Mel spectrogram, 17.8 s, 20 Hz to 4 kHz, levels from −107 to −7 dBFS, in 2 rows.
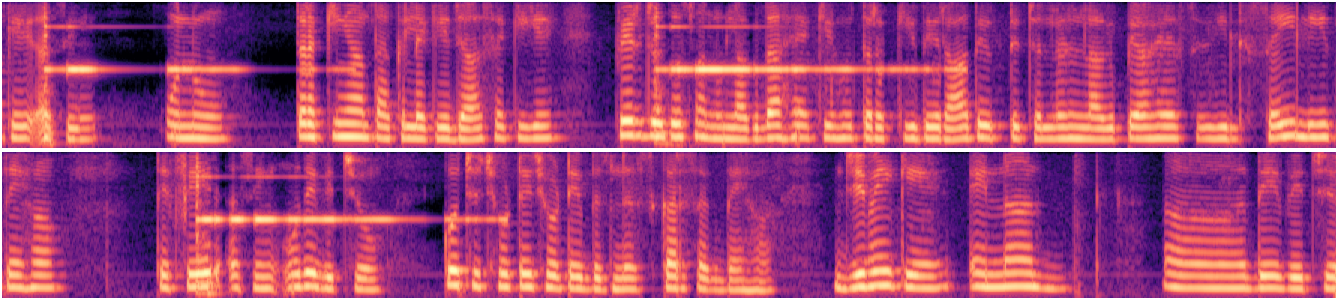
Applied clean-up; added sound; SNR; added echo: neural mask model RNNoise.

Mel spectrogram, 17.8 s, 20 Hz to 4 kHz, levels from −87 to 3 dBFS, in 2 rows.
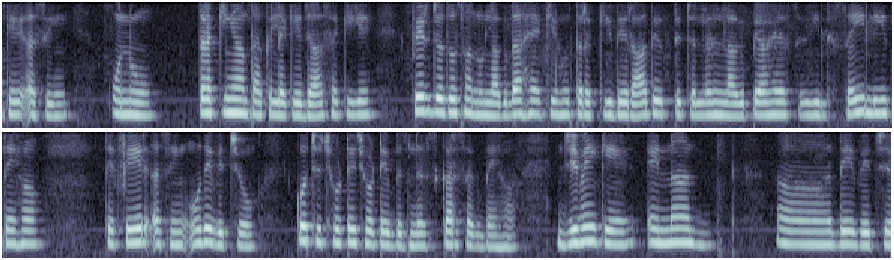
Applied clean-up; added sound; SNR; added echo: none; none; none; none.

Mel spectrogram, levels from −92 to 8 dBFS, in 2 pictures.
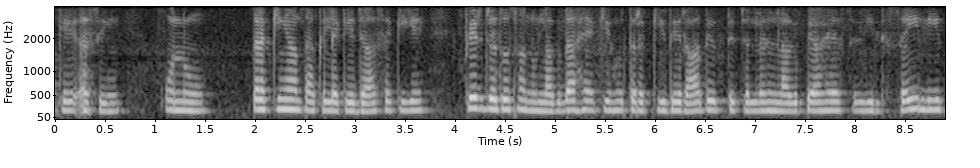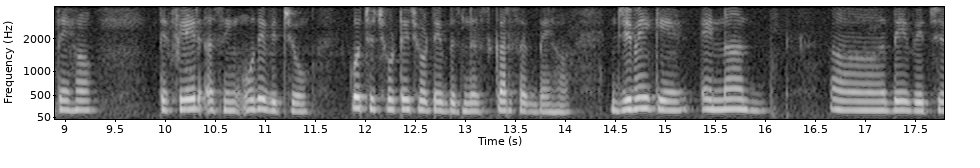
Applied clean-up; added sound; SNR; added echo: neural mask model Resemble Enhance denoiser.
